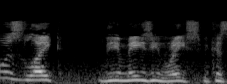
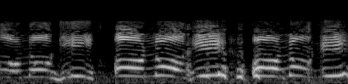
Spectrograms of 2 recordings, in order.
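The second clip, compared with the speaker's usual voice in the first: put-on French accent, very high, very slow, drawn out; 12 semitones higher, 4 dB louder than usual. Retelling what a French guy said on opening the closet: imitating a French accent. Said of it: "he's French".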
